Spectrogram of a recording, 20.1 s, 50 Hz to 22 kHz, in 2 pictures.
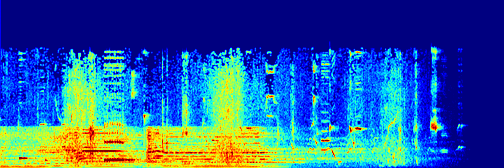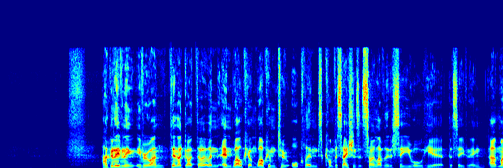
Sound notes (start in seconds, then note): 0.0 soft orchestral music; 6.0 birds chirping; 6.0 water splashing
